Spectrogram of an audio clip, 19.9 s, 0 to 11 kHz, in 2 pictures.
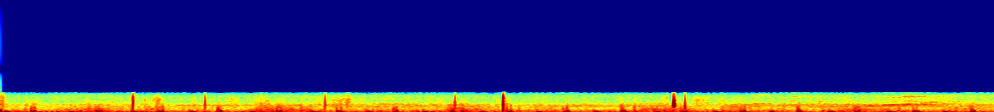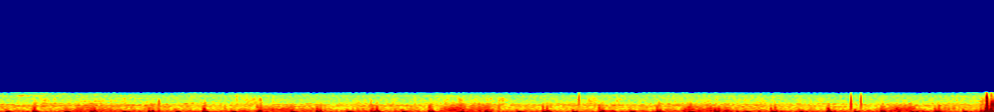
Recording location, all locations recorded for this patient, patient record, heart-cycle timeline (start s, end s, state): pulmonary valve (PV)
aortic valve (AV)+pulmonary valve (PV)+tricuspid valve (TV)+mitral valve (MV)
#Age: Child
#Sex: Female
#Height: 121.0 cm
#Weight: 23.7 kg
#Pregnancy status: False
#Murmur: Present
#Murmur locations: aortic valve (AV)
#Most audible location: aortic valve (AV)
#Systolic murmur timing: Holosystolic
#Systolic murmur shape: Plateau
#Systolic murmur grading: I/VI
#Systolic murmur pitch: Low
#Systolic murmur quality: Blowing
#Diastolic murmur timing: nan
#Diastolic murmur shape: nan
#Diastolic murmur grading: nan
#Diastolic murmur pitch: nan
#Diastolic murmur quality: nan
#Outcome: Abnormal
#Campaign: 2015 screening campaign
0.00	0.40	unannotated
0.40	0.62	diastole
0.62	0.78	S1
0.78	0.92	systole
0.92	1.06	S2
1.06	1.28	diastole
1.28	1.42	S1
1.42	1.54	systole
1.54	1.68	S2
1.68	1.88	diastole
1.88	1.98	S1
1.98	2.14	systole
2.14	2.26	S2
2.26	2.48	diastole
2.48	2.58	S1
2.58	2.72	systole
2.72	2.86	S2
2.86	3.08	diastole
3.08	3.20	S1
3.20	3.34	systole
3.34	3.46	S2
3.46	3.64	diastole
3.64	3.74	S1
3.74	3.90	systole
3.90	4.02	S2
4.02	4.20	diastole
4.20	4.34	S1
4.34	4.48	systole
4.48	4.58	S2
4.58	4.78	diastole
4.78	4.88	S1
4.88	5.02	systole
5.02	5.14	S2
5.14	5.36	diastole
5.36	5.46	S1
5.46	5.60	systole
5.60	5.74	S2
5.74	5.92	diastole
5.92	6.04	S1
6.04	6.20	systole
6.20	6.30	S2
6.30	6.50	diastole
6.50	6.64	S1
6.64	6.78	systole
6.78	6.92	S2
6.92	7.12	diastole
7.12	7.26	S1
7.26	7.40	systole
7.40	7.50	S2
7.50	7.68	diastole
7.68	7.78	S1
7.78	7.96	systole
7.96	8.06	S2
8.06	8.26	diastole
8.26	8.38	S1
8.38	8.52	systole
8.52	8.64	S2
8.64	8.86	diastole
8.86	8.96	S1
8.96	9.10	systole
9.10	9.24	S2
9.24	9.42	diastole
9.42	9.52	S1
9.52	9.68	systole
9.68	9.78	S2
9.78	9.98	diastole
9.98	10.08	S1
10.08	10.24	systole
10.24	10.36	S2
10.36	10.58	diastole
10.58	10.68	S1
10.68	10.82	systole
10.82	10.92	S2
10.92	11.14	diastole
11.14	11.26	S1
11.26	11.40	systole
11.40	11.50	S2
11.50	11.68	diastole
11.68	11.78	S1
11.78	11.94	systole
11.94	12.06	S2
12.06	12.24	diastole
12.24	12.38	S1
12.38	12.50	systole
12.50	12.60	S2
12.60	12.82	diastole
12.82	12.94	S1
12.94	13.08	systole
13.08	13.22	S2
13.22	13.40	diastole
13.40	13.54	S1
13.54	13.66	systole
13.66	13.78	S2
13.78	13.94	diastole
13.94	14.06	S1
14.06	14.20	systole
14.20	14.32	S2
14.32	14.48	diastole
14.48	14.62	S1
14.62	14.74	systole
14.74	14.88	S2
14.88	15.10	diastole
15.10	15.20	S1
15.20	15.34	systole
15.34	15.46	S2
15.46	15.64	diastole
15.64	15.74	S1
15.74	15.92	systole
15.92	16.04	S2
16.04	16.22	diastole
16.22	16.34	S1
16.34	16.48	systole
16.48	16.60	S2
16.60	16.78	diastole
16.78	16.92	S1
16.92	17.04	systole
17.04	17.16	S2
17.16	17.34	diastole
17.34	17.48	S1
17.48	17.64	systole
17.64	17.78	S2
17.78	17.92	diastole
17.92	18.04	S1
18.04	18.20	systole
18.20	18.32	S2
18.32	18.48	diastole
18.48	18.58	S1
18.58	18.72	systole
18.72	18.85	S2
18.85	19.03	diastole
19.03	19.89	unannotated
